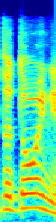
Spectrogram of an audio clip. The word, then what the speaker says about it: Dordogne: I was so close, like thinking, is it not Dordogne?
